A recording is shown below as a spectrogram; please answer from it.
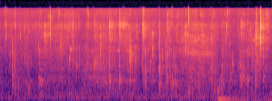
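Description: Two people chewing mouthfuls of a bacon, egg and hash-brown breakfast burger up close to the microphone: a steady run of small wet crackling mouth clicks, with a soft low thump a little after three seconds.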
